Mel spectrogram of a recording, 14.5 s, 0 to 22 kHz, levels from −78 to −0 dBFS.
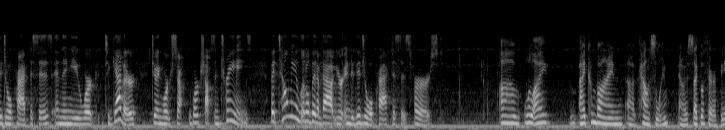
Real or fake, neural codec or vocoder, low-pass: fake; codec, 16 kHz, 2 kbps, FunCodec, trained on Chinese and English, 25 frames a second; 7.2 kHz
